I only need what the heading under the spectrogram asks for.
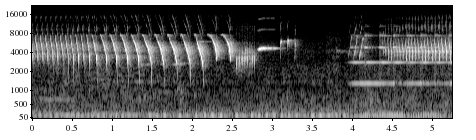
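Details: Canary song meant to prompt other canaries to answer: a long run of rapid descending chirps slowing toward the end, a buzzy note, brief whistles, then a steady high buzzy trill.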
